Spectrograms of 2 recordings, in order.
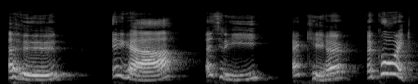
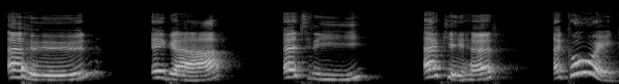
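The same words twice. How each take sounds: First: It is counted a bit faster. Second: It is counted at a moderate pace.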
